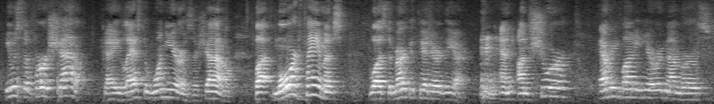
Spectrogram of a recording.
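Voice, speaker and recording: An older man with an American accent gives an informal talk in a folksy, emphatic storytelling manner. His voice sits a little high for a man. It is picked up from a distance in a roomy space with faint noise. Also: lively intonation, normal speed, fairly bright tone. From United States. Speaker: guest lecturer on old-time radio history. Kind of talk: informal public lecture with anecdotes. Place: indoor talk to a live audience at a historical society.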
